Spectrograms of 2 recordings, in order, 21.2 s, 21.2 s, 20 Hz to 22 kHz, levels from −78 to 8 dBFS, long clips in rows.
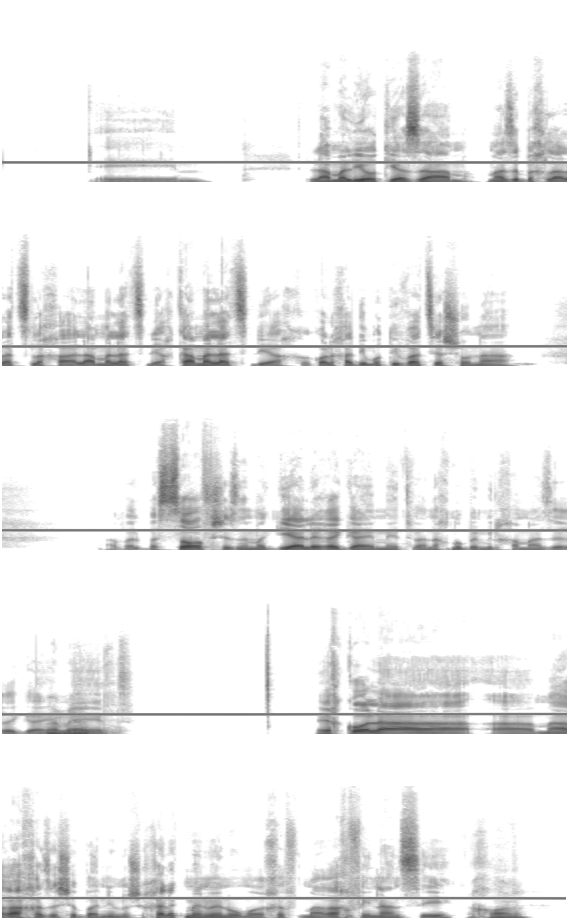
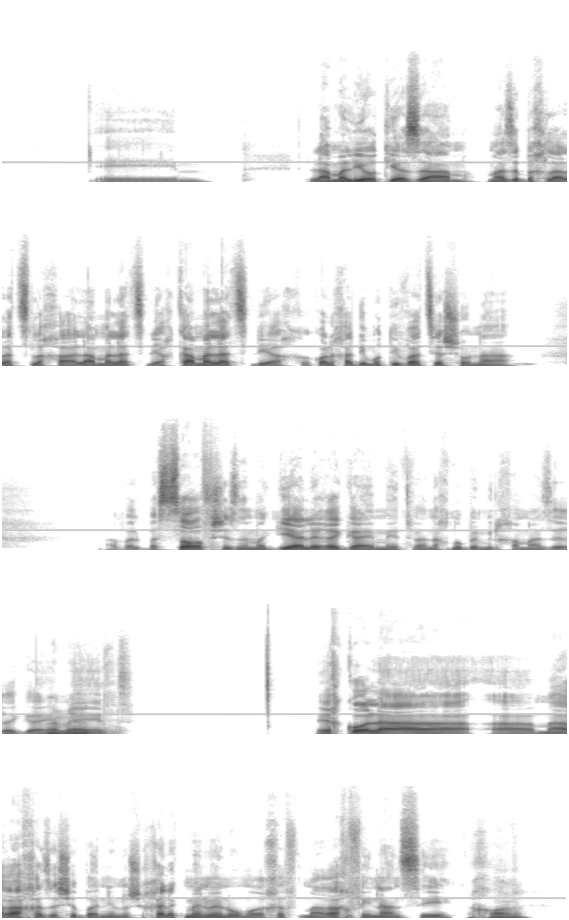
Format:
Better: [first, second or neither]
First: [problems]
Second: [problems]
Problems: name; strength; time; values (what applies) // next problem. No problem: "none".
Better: second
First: high-pitched whine; loud; throughout; 2.5 kHz, 6 dB below the speech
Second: high-pitched whine; faint; throughout; 2.5 kHz, 35 dB below the speech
